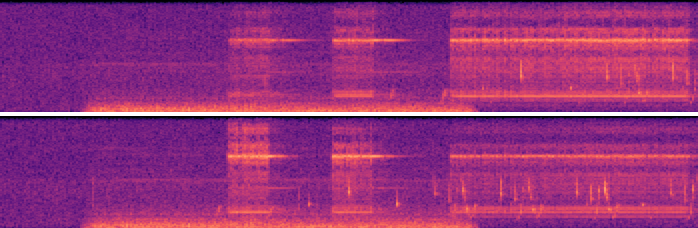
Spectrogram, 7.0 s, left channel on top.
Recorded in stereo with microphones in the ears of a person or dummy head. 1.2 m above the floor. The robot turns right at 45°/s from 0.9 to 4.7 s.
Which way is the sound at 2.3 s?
90° right.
